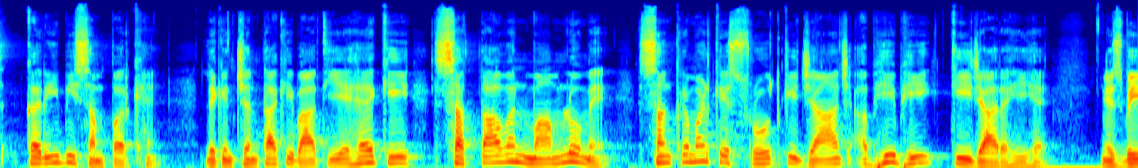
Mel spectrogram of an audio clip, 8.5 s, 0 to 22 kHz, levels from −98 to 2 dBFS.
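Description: At 7.20 s a DC step appears. The waveform's zero line jumps by about -33 dBFS and holds to the end. It sounds as a low thump.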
